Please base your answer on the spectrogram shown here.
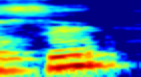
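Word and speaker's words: sieve: ठीक है, तो चलनी जो होता है जिसको आटा वाटा चालने में काम आता है, इसको सिव या स्टेनर बोलते हैं।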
